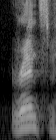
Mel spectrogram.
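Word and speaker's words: Reinsve: Please pronounce. Rensve, thank you.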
